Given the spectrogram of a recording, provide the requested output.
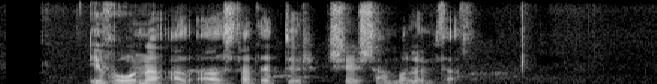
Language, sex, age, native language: Icelandic, male, 30-39, Icelandic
